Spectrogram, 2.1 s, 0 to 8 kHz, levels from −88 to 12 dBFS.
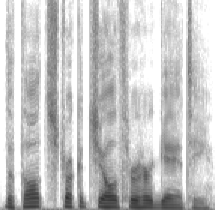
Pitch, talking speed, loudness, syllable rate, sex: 125 Hz, 225 wpm, -16 LUFS, 4.4 syllables/s, male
